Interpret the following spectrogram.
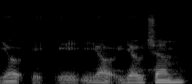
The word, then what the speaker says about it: Joachim: Um, so this is directed by I say Yochim. Yochim. I know you don't say it like Joachim.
